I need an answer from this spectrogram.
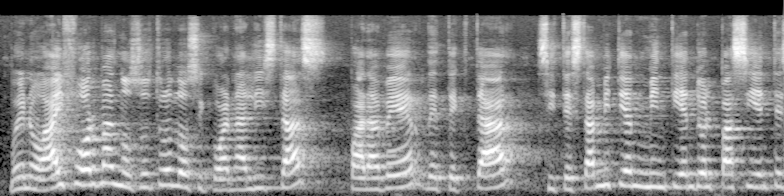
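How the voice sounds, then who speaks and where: A Mexican woman, a psychologist, giving a preachy radio talk full of rhetorical questions. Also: sits high. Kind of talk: radio talk on addiction recovery. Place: radio studio.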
